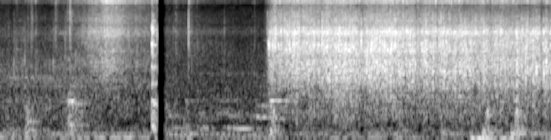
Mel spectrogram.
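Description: A rice flake (aval) dosa cooks in a pan, frying quietly at first; oil is poured around it and a loud, steady sizzle takes over for the rest, close and continuous.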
